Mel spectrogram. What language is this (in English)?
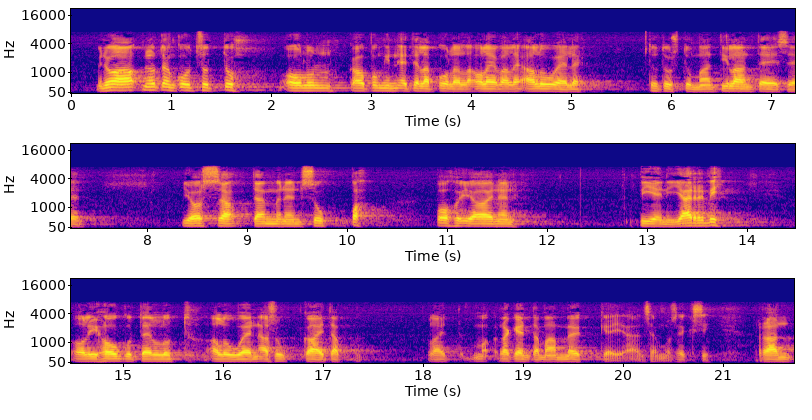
Finnish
